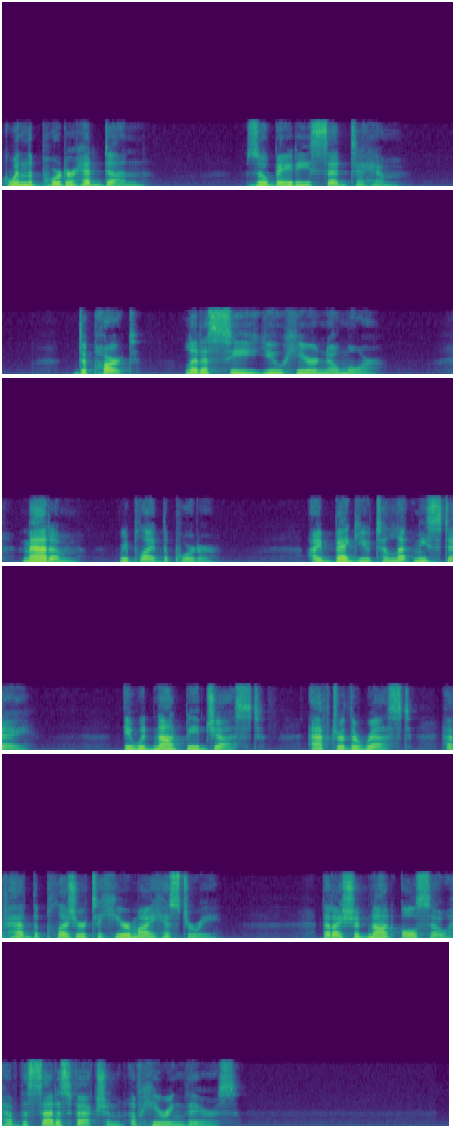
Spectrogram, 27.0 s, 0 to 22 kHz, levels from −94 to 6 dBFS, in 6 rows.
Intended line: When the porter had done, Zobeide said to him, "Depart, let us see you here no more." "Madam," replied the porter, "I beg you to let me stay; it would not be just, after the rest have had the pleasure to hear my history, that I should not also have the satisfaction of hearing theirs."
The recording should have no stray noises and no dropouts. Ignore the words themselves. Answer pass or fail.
pass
